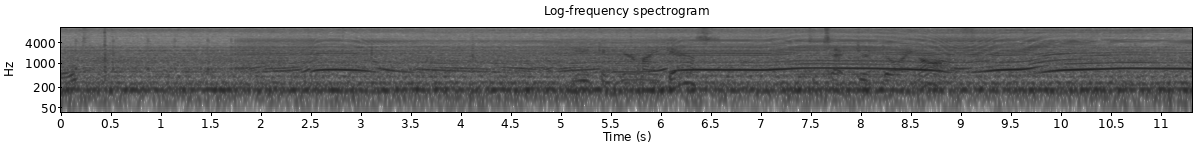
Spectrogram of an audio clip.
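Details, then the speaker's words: Natural gas furnace running with burners lit: an electronic gas detector held at the welded end of the burner manifold gives a warbling alarm over the burner hum. A gas leak is detected; a poorly welded manifold end is suspected, not confirmed. "off it's going crazy so my guess is that this um gas manifold has a welded end on it and the weld isn't uh quite welded up together"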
